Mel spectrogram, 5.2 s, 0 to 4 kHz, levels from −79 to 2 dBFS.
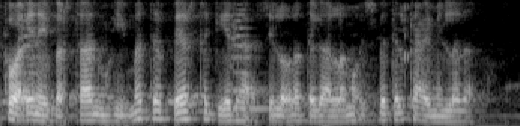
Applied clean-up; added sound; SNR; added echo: none; Bowed string instrument; 18 dB; reverberation time 0.6 s.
